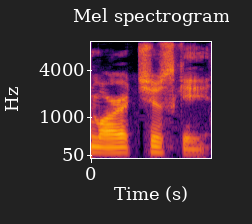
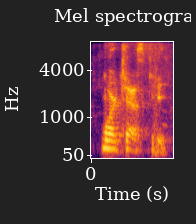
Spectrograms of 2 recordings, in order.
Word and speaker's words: Moraczewski: Andrew Robinson and Dan Moraczewski. Did I get that right, Dan? Moraczewski. Moraczewski. Oh, getting there. Only one syllable was wrong.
